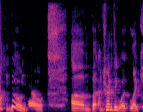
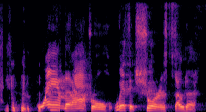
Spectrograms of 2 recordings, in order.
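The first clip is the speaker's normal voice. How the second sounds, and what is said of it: Put-on Tennessee accent. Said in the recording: “Canterbury Tales in a Tennessee accent”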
